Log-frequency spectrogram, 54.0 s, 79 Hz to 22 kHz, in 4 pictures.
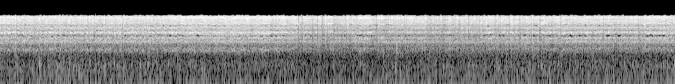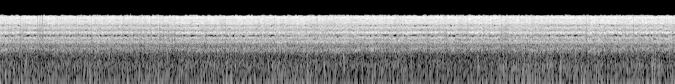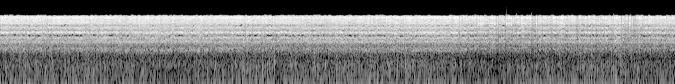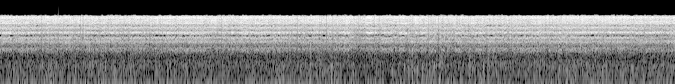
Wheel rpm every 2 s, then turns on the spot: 220, 210, 210, 230, 230, 230, 230, 220, 220, 210, 210, 230, 230, 230, 230, 220, 230, 210, 220, 230, 230, 220, 220, 230, 210, 210, 230.
none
